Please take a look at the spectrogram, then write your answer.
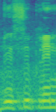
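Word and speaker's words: discipline: जाएगा और इसमें क्या ये ऐसा वर्ड है डिसिप्लिन जिसमें से लेटर क्या है साइलेंट है अब अब तक सब जानते होंगे स्पेलिंग भी जानते होंगे लेकिन यह नहीं पता होगा की ये लेटर क्या है इस वर्ड में साइलेंट है इसको हम लोग प्रोनाउंस नहीं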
